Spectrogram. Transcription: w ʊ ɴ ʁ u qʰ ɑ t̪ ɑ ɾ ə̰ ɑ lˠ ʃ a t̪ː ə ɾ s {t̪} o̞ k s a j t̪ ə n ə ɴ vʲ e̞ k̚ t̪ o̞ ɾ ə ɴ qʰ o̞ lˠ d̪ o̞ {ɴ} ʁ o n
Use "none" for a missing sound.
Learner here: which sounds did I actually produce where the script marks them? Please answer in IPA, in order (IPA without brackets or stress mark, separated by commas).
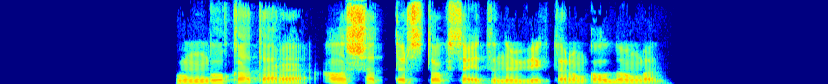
t̪, ɴ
